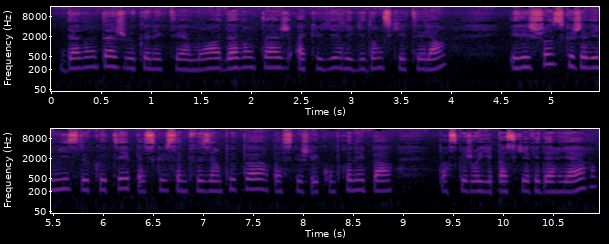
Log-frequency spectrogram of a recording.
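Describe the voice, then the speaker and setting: A woman giving a spoken testimonial straight to the viewer, gentle and earnest, with hesitant pauses and fillers. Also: medium pitch, slight background noise. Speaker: former program participant giving a testimonial.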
